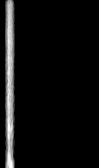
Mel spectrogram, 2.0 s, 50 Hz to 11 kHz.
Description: snd_explo2.ogg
